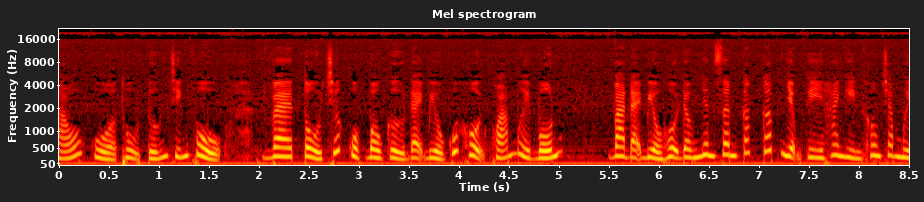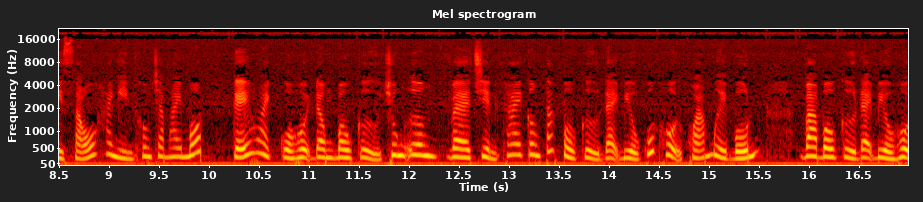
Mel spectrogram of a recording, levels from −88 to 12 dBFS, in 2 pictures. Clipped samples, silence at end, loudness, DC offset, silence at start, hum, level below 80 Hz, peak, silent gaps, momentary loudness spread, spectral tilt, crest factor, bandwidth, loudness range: under 0.1%; 0 s; -24 LUFS; 0.1%; 0 s; none; -40 dBFS; -8 dBFS; none; 5 LU; -5.5 dB/octave; 16 dB; over 20 kHz; 2 LU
